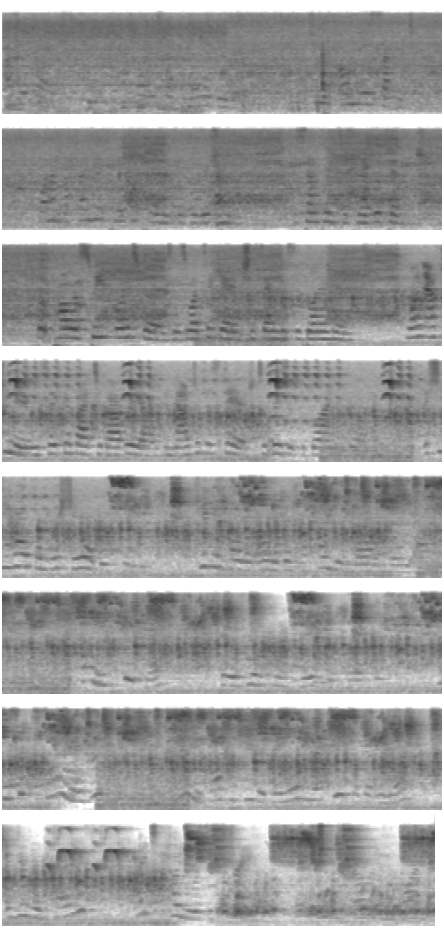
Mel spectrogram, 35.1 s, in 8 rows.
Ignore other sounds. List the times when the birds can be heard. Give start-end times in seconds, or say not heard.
5.5-35.0.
